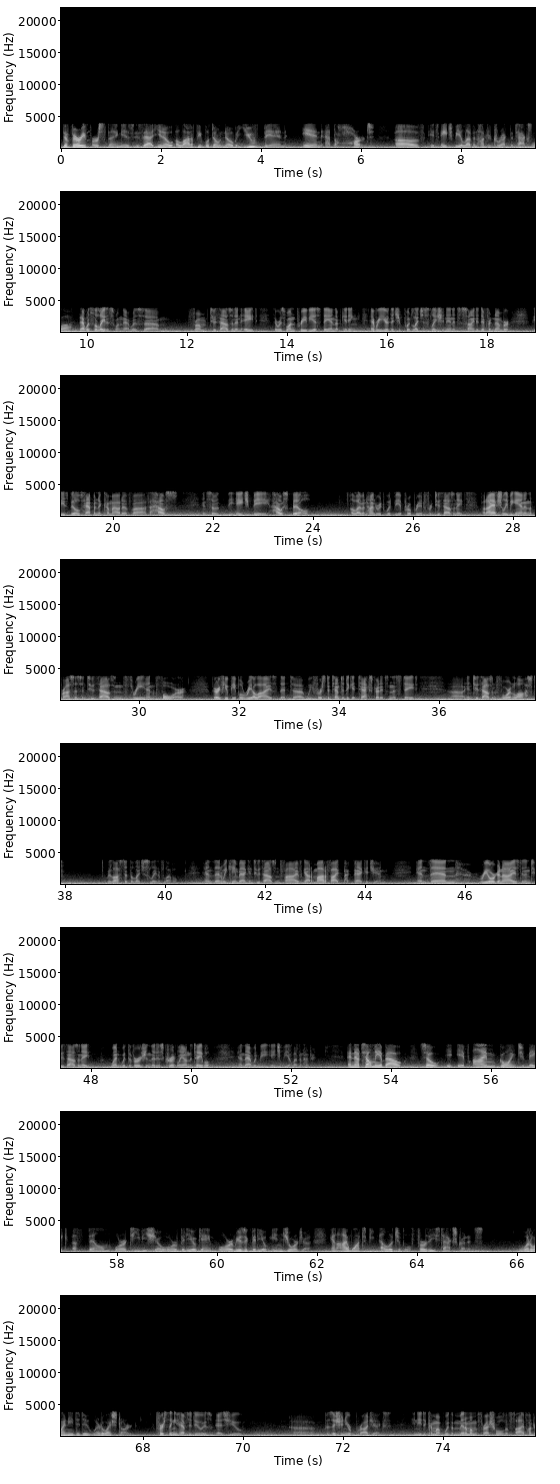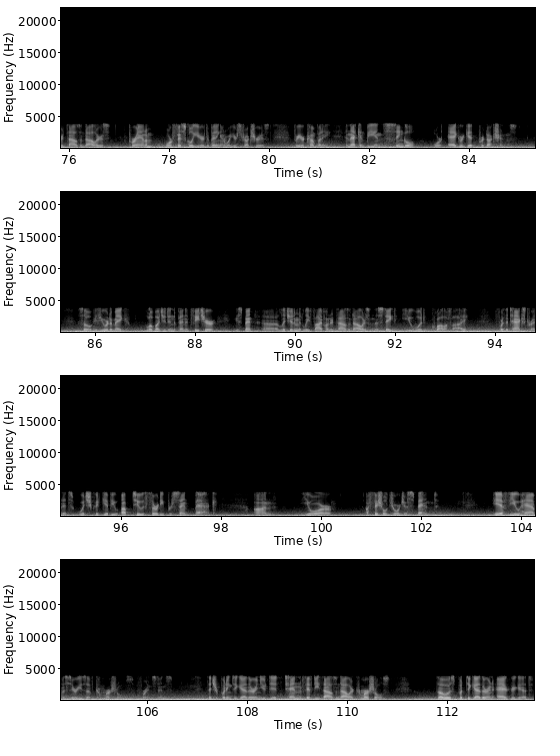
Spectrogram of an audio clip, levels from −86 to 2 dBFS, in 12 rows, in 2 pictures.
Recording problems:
high frequencies cut off; severe; nothing above 4 kHz
wind noise on the microphone; occasional gusts; 10 dB below the speech

